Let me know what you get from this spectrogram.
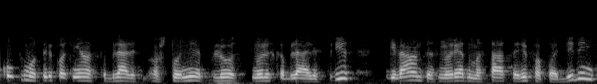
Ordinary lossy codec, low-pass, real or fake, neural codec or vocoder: Opus, 32 kbps; 5.4 kHz; real; none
